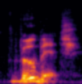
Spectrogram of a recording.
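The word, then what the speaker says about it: Bubic: Boo Bitch. Boo bitch? That's why I was getting on that, because it's pronounced Boo Bitch.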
